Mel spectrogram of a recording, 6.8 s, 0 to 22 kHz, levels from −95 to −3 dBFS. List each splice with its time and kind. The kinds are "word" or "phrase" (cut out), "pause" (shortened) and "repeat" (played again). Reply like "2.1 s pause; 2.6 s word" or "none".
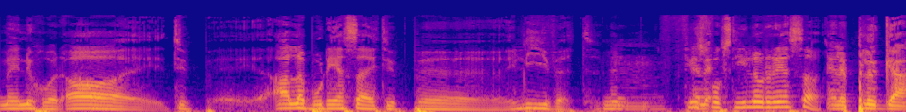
2.4 s word; 5.0 s pause; 5.5 s word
